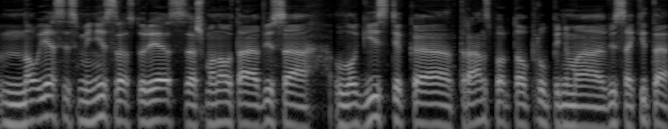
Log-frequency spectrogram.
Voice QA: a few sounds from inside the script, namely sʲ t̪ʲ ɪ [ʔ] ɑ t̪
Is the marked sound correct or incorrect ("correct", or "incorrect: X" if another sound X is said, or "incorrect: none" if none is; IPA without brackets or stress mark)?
incorrect: k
